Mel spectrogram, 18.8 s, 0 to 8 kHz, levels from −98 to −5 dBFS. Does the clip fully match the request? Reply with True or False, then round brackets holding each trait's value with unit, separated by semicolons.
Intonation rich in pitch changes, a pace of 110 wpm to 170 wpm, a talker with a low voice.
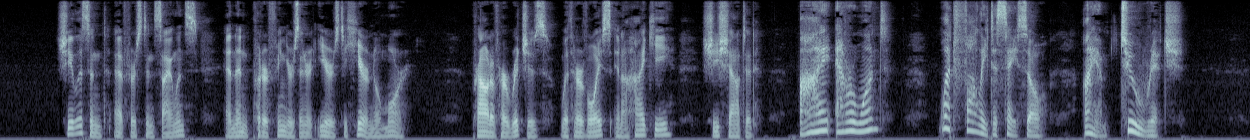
True (8.6 semitones; 140 wpm; 100 Hz)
